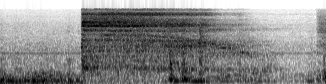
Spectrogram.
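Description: Train brakes squeal as the train comes to a stop.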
